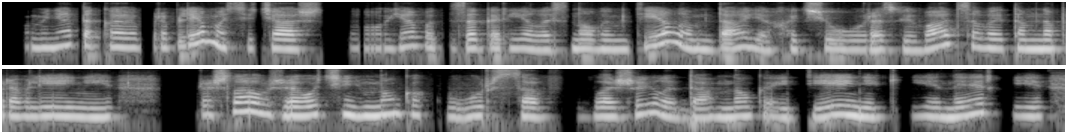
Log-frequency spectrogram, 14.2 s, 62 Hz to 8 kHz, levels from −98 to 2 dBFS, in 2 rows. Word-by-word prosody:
У 245 - -8
меня 245 +4 0
такая 250 -4 0
проблема 285 +6 +1
сейчас, 225 -1 +2 0.3
что 230 0 -12
я, 250 +4 -3
вот, 270 - -6
загорелась 220 -2 -2
новым 215 -1 -1
делом, 255 - 0
да, 230 +4 +2
я 225 -6 -3
хочу 210 +1 +3
развиваться 210 +8 0
в - - -4
этом 225 -1 +1
направлении. 210 -2 +1 0.5
Прошла 300 +7 +3
уже 235 -6 +2
очень 235 0 +2
много 240 +2 +2 0.2
курсов, 205 0 -1 0.2
вложила, 210 +4 +1
да, 185 0 -2
много, 210 +1 -2
и 195 -2 -4
денег, 205 -1 +2
и 215 -1 -4
энергии, 215 +1 -1
220 Hz, 125 wpm, -23 LUFS, 210-240 Hz, 0.5 s, хочу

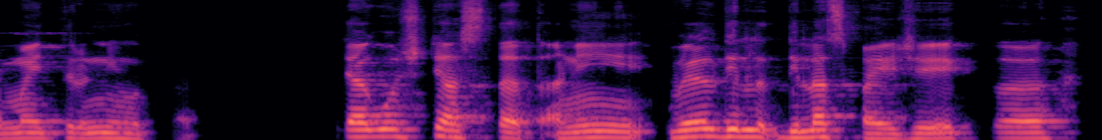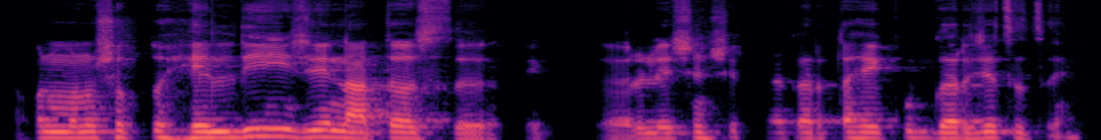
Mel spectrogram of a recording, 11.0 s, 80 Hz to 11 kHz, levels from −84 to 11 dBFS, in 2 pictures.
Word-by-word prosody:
मैत्रिणी 130 0 -1
होत्या, 120 -2 -8 0.8
त्या 165 -1 +6
गोष्टी 165 +1 +1
असतात 155 0 0
आणि 140 +1 0 0.2
वेळ 170 +2 +5
दिल 165 -2 +5
दिलाच 160 +2 +2
पाहिजे, 120 +1 0
एक 130 0 -5
अ, 130 0 +1 0.4
आपण 140 - -5
म्हणू 140 0 +2
शकतो 150 0 -3
हेल्दी 150 +5 +4
जे 155 +1 +1
नातं 135 -2 +2
असतं 125 - -5 0.2
एक - - -23 0.3
अ, 65 - -9
रिलेशनशिप 130 +3 -5
त्या - - -13
करता 130 +1 -4
हे 135 0 0
खूप 140 -1 -9
गरजेचंच 135 0 -1
आहे. 145 - -15
140 Hz, 155 wpm, -22 LUFS, 130-155 Hz, 0.8 s, त्या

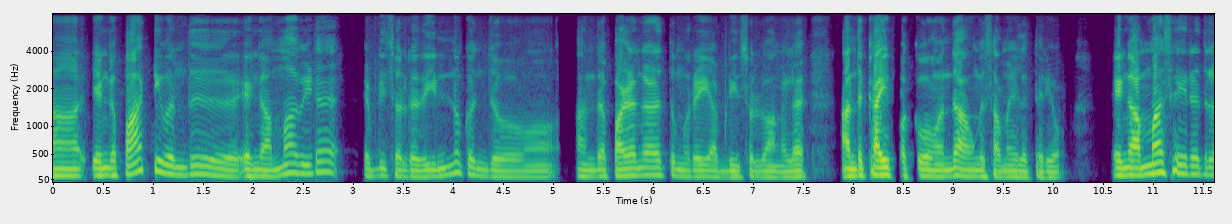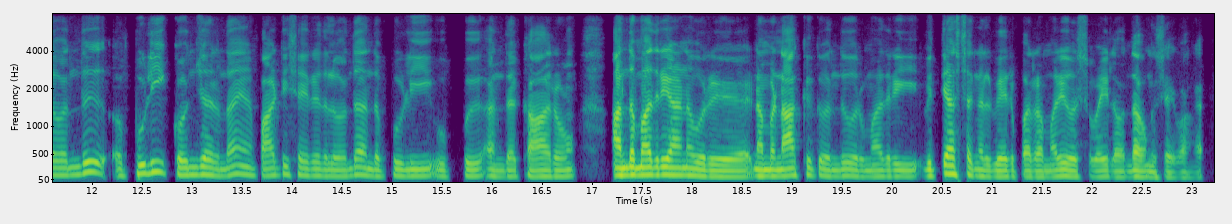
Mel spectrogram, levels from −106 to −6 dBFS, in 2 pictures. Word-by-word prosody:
அ - - +1 0.5
எங்க 130 +1 +2
பாட்டி 205 +5 +3
வந்து 140 +2 -1 0.5
எங்க 115 0 +1
அம்மாவிட, 155 +6 -1 0.5
எப்டி 120 +2 -5
சொல்றது 105 -2 -1
இன்னும் 150 +7 -3
கொஞ்சம் 105 -5 -3 0.7
அந்த 105 +1 -2 0.2
பழங்காலத்து 125 +2 +2
முறை 105 0 -1
அப்டின்னு 100 0 -4
சொல்லுவாங்கல, 95 0 -2 0.5
அந்த 120 +2 +5
கைப்பக்குவம் 125 -4 +4
வந்து 110 +4 +1
அவங்க 110 0 0
சமையல்ல 100 0 -1
தெரியும். 95 0 -3 0.5
எங்க 125 +1 +5
அம்மா 150 +6 +6
செய்யறதுல 145 -7 0
வந்து 140 +7 0 0.5
புளி 160 +4 +2 0.2
கொஞ்சம் 135 +1 +1
இருந்தா, 120 +3 -3
என் 130 -3 -6
பாட்டி 125 +4 -2
செய்யறதுல 120 -3 -3
வந்து 125 +5 -3
அந்த 115 -2 -2
புளி, 115 0 -1 0.2
உப்பு, 110 +3 -6 0.2
அந்த 105 0 -4 0.2
காரம், 110 +1 0 0.5
அந்த 130 +2 +7
மாதிரியான 135 -1 +4
ஒரு 105 -1 +1 0.4
நம்ம 110 0 +3
நாக்குக்கு 125 +1 0
வந்து 110 +2 -3
ஒரு 105 -1 -4
மாதிரி 110 +1 -3 0.3
வித்தியாசங்கள் 115 -3 +2
வேறுபடுற 105 -1 -1
மாதிரி 110 +2 +1
ஒரு 100 - -2
சுவையில 100 -1 -3
வந்து 105 +2 +1
அவங்க 95 -1 -3
செய்வாங்க. 90 0 -8
115 Hz, 135 wpm, -24 LUFS, 105-130 Hz, 0.7 s, அந்த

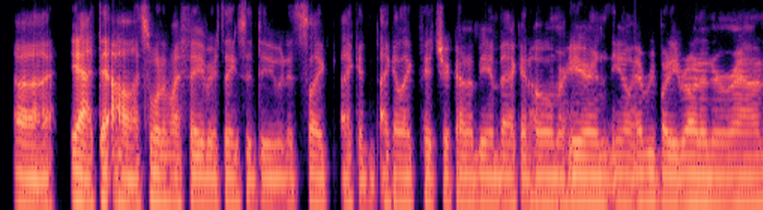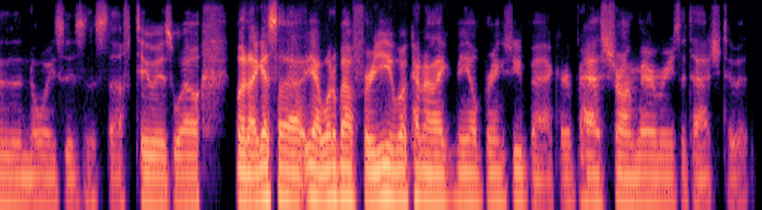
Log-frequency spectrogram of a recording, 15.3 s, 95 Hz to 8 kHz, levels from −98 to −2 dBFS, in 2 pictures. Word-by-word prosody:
uh, 95 -2 +1 0.2
yeah, 100 -4 +6
they - - +4
aw, 100 -3 +2
that's 90 +3 -4
one 105 -2 +1
of - - -4
my 100 -1 -2
favorite 100 -1 -2
things 95 -1 -4
to 95 - -5
do, 95 0 -5
and 95 +1 -7
it's 95 0 -9
like 100 -3 -2
I 95 - -4
can 95 -2 -9
I 100 - -2
can, 100 0 -5
like, 95 -1 -4
picture 100 0 -2
kinda 100 -1 -3
being 100 0 -3
back 95 0 -4
at 95 - -2
home 100 0 -2
or 95 - -2
hearing, 100 -1 0
you 100 - -3
know, 100 -1 -4
everybody 100 0 -1
running 100 0 +1
around 100 0 -2
and 100 0 -5
the - - -6
noises 95 0 -8
and 100 -1 -15
stuff 100 0 -10
too 100 -1 0
as 95 -1 -1
well? 100 -1 -1 0.4
But 110 -1 +7
I 105 - +7
guess, 115 -1 +7
uh 110 -3 +4
yeah. 120 -1 +6
What 110 +2 +5
about 115 -2 +4
for 110 0 +3
you? 115 +1 +6
What 115 0 +2
kind 115 -2 +2
of 105 - +4
like 105 -1 +2
meal 105 -1 -2
brings 105 +1 -6
you 110 - -1
back 95 -2 -10
or 100 0 -7
perhaps 100 -1 -1
strong 100 -2 -1
memories 100 0 -3
attached 95 0 -9
to - - -14
it? - - -19
100 Hz, 255 wpm, -23 LUFS, 95-105 Hz, 0.4 s, But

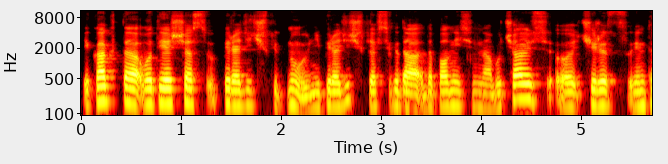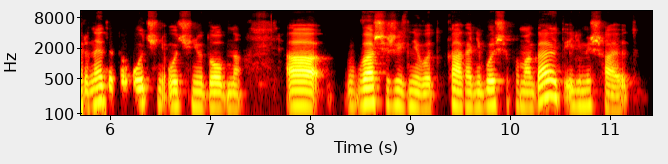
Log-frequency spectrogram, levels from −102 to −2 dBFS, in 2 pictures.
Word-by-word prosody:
И - - -7
как-то 175 -2 +5
вот 155 +1 +2
я 160 0 +7
сейчас 155 -1 -2 0.2
периодически, 145 -2 -3
ну, 145 -7 -4
не 130 - -7
периодически, 145 +8 -4
я 135 - -5
всегда 140 -2 0
дополнительно 135 -1 -5
обучаюсь, 190 +10 +1
э, 135 0 -2
через 145 -1 -1 0.2
интернет. 145 +5 -3
Это 165 - -4
очень 160 -1 -2
очень 140 0 -4
удобно. 130 -1 -2 0.4
А 145 0 +7 0.2
в 140 0 -12
вашей 165 0 +6
жизни 145 -2 -5
вот 130 0 -5
как 140 -3 0
они 135 0 -4
больше 150 +2 0
помогают 175 - +1
или 145 - -6
мешают? 145 -5 -5
145 Hz, 165 wpm, -24 LUFS, 135-155 Hz, 0.4 s, я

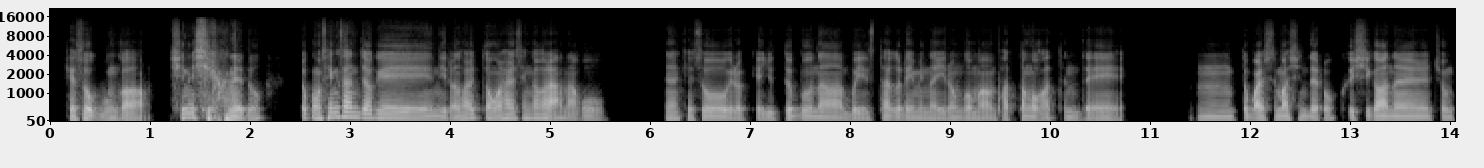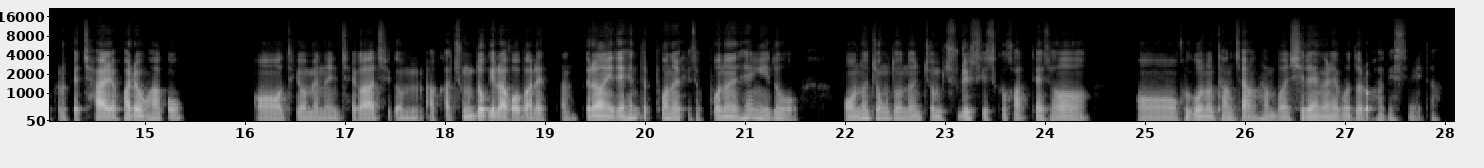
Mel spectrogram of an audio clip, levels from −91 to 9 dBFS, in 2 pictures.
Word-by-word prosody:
계속 100 -1 +4
뭔가 80 -1 +2 0.2
쉬는 155 +1 +2
시간에도 115 -7 +4 0.3
쪼금 135 -1 +3
생산적인 130 - +3
이런 90 +2 0
활동을 120 -1 +2
할 125 -1 +3
생각을 130 0 +1
안 70 +1 +3
하고 95 +5 -4 0.6
그냥 115 0 -3
계속 95 -3 +1
이렇게 80 0 -4
유튜브나 90 -2 0
뭐 75 -1 -2
인스타그램이나 85 -1 -2
이런 85 +2 -3
것만 75 -3 -1
봤던 - - -3
것 - - +2
같은데 80 -2 -3 0.8
음. 95 -1 -4
또 - - -1
말씀하신 110 +5 +2
대로 90 +9 -1
그 90 - -4
시간을 100 -2 +2
좀 90 -1 -4
그렇게 - - -6
잘 75 0 +5
활용하고 120 +1 +2 0.7
어 80 -1 0
어떻게 75 - -5
보면은 80 -4 -4
제가 - - +2
지금 70 +1 -7
아까 - - -7
중독이라고 95 -2 +4
말했던 90 +8 -3
그런 105 +1 +6
이제 95 +1 +2
핸드폰을 135 -3 -2
계속 95 -5 -17
보는 95 +1 +1
행위도 125 -5 -3 0.4
어느 115 +7 0
정도는 115 -2 -3
좀 95 -3 -5
줄일 100 +5 -3
수 120 -6 -10
있을 90 - -10
것 - - -11
같아서 90 -5 -2 0.5
어. 85 0 -3
그거는 95 -1 0
당장 80 +2 -2
한번 90 -5 -4
실행을 105 0 0
해 95 - -1
보도록 95 0 -3
하겠습니다. 90 -2 -13
95 Hz, 320 characters per minute, -26 LUFS, 85-115 Hz, 0.8 s, 그런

